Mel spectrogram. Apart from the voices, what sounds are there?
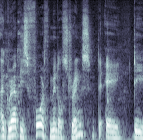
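No distinct noise like a dog, phone or traffic.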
